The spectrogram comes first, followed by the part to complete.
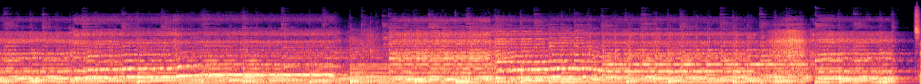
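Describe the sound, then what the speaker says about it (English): Type beat melody built in FL Studio, a soft layered synth and guitar-like loop repeating steadily with gliding lead notes, fairly quiet and without drums or voices. "So all together, the melody sounds like this."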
